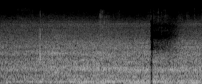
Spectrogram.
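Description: Road traffic: a car going by, a steady rush of tyre and engine noise that swells a little toward the middle.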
